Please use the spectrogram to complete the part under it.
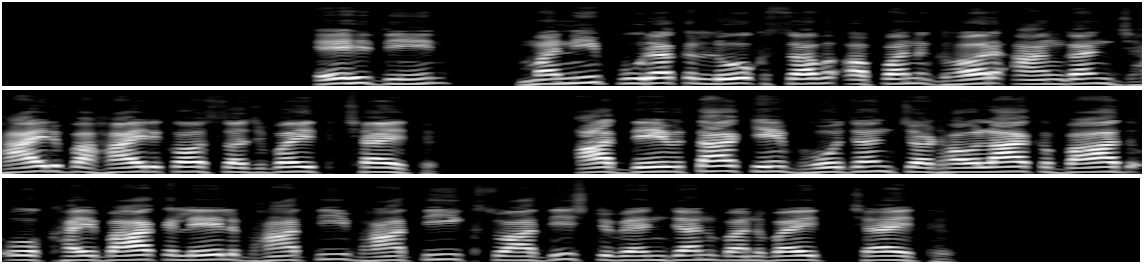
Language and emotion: Maithili, neutral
